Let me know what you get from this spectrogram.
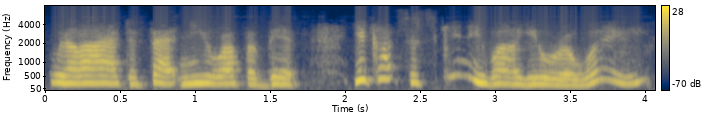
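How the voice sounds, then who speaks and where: A woman's voice: on the high side, very animated, fairly quick, no room sound. An actress playing a fussing, homely mother who spoils her grown daughter. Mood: doting. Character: doting, chatty mother. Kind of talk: 1970s radio drama acting. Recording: tinny old radio broadcast.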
